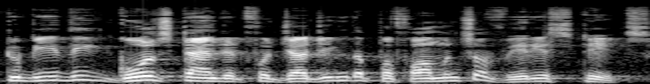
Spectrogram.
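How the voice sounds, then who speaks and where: A man with a South Indian accent speaks at a fairly quick pace. His fairly high voice shows ordinary pitch variation. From Karnataka, South India. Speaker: media executive opening a conference. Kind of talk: welcome address. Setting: stage with audience. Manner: halting, many fillers and restarts; formal.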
